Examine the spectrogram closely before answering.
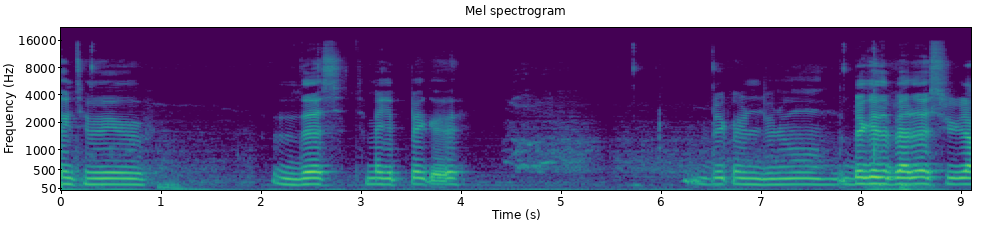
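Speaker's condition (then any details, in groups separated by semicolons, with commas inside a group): Cerebral palsy; affects legs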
